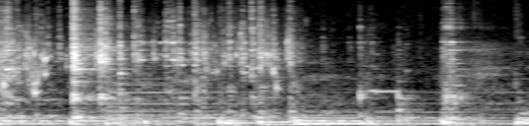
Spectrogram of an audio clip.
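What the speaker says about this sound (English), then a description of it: "we're going to give that a little whisk" Raw apple cider vinegar containing mother is whisked in a bowl, giving quick close-up clinks and light sloshing strokes at an uneven rhythm.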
